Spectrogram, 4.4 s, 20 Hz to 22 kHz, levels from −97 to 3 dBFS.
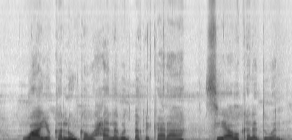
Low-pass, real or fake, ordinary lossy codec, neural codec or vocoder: none; fake; none; vocoder, 44.1 kHz, 128 mel bands every 512 samples, BigVGAN v2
